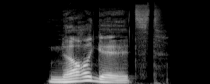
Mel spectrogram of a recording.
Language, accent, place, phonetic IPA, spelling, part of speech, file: German, Germany, Berlin, [ˈnœʁɡl̩st], nörgelst, verb, De-nörgelst.ogg
- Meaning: second-person singular present of nörgeln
